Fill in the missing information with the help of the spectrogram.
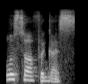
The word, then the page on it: oesophagus: Indian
